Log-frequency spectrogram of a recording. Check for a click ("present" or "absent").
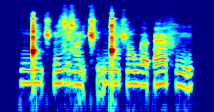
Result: present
